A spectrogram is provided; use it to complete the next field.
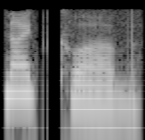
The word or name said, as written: nightclub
